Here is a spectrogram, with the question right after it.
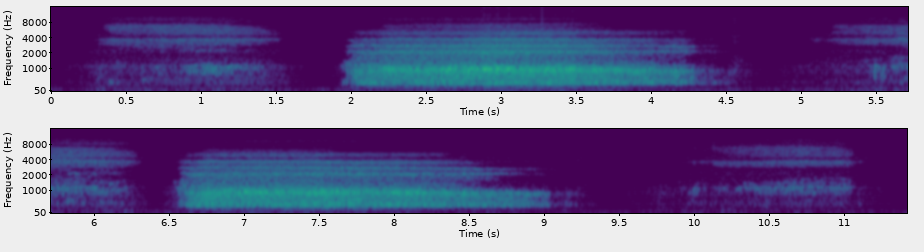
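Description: Slow, deep breathing during a yoga pose, close and audible: alternating short inhales and longer, fuller exhales in a steady unhurried rhythm, with quiet pauses between breaths.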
